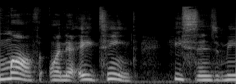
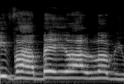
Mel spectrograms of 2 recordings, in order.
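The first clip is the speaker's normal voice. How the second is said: put-on light rural country accent, pitched up; 5 semitones higher, 4 dB louder than usual. Imitating a little brother's loving phone call: little country accent. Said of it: "with his little country accent".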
